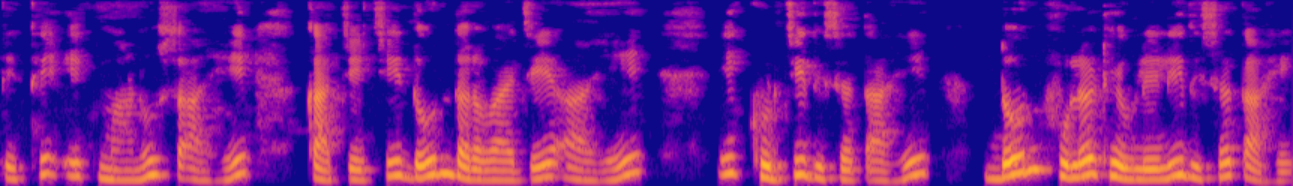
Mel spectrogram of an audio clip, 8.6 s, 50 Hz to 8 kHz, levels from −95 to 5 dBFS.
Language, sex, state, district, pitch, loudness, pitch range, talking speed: Marathi, female, Maharashtra, Pune, 195 Hz, -22 LUFS, 165-230 Hz, 120 wpm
